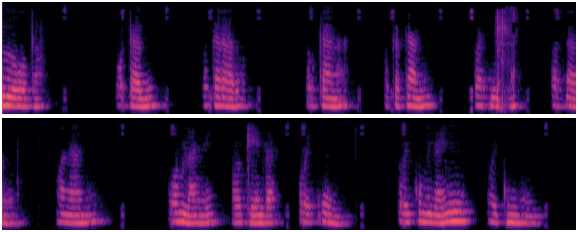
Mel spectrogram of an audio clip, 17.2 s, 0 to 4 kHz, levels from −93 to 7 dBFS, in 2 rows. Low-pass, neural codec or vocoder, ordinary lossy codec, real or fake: 3.6 kHz; codec, 24 kHz, 0.9 kbps, WavTokenizer, medium music audio release; MP3, 16 kbps; fake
